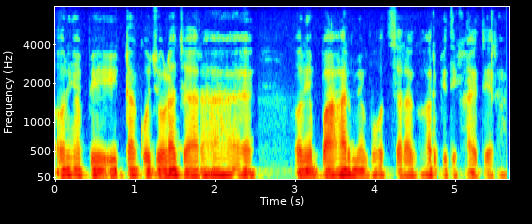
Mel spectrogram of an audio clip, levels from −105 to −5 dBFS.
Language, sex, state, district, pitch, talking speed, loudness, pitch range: Hindi, male, Jharkhand, Palamu, 85 Hz, 200 wpm, -21 LUFS, 85-90 Hz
